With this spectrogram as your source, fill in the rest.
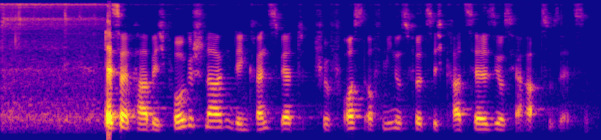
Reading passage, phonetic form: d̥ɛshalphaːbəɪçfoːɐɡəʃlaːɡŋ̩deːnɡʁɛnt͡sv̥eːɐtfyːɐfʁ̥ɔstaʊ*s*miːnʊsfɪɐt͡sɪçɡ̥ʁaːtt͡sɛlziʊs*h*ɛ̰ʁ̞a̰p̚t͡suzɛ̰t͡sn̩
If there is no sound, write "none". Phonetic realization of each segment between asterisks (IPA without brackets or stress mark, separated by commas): f, h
